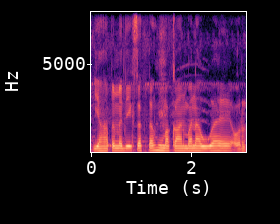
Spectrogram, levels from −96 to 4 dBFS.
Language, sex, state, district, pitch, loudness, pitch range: Hindi, male, Madhya Pradesh, Katni, 130 Hz, -15 LUFS, 125-135 Hz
